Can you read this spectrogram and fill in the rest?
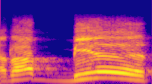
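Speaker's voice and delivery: Rabbil dengan b ditekan seperti tasydid; pressed bil. Shown as a demonstration. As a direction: hold the doubled b in Rabbil. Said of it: "tekan dulu". (Rabbil dengan bil ditekan)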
